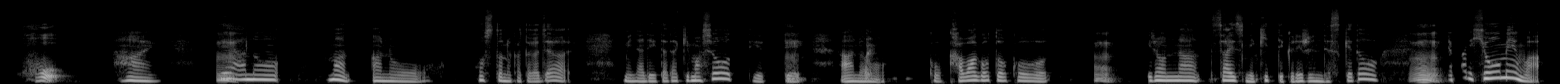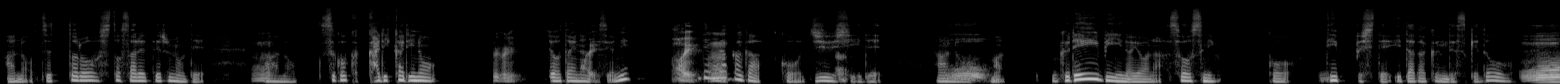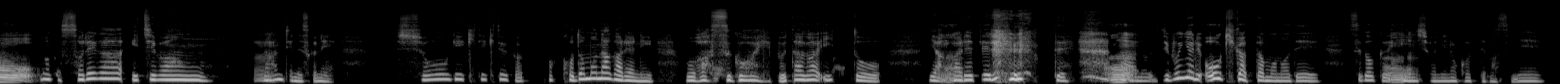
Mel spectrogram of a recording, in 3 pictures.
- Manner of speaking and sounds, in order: other background noise; in English: "グレイビー"; in English: "ディップ"; unintelligible speech; laughing while speaking: "焼かれてるって"
- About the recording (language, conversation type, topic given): Japanese, unstructured, あなたの地域の伝統的な料理は何ですか？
